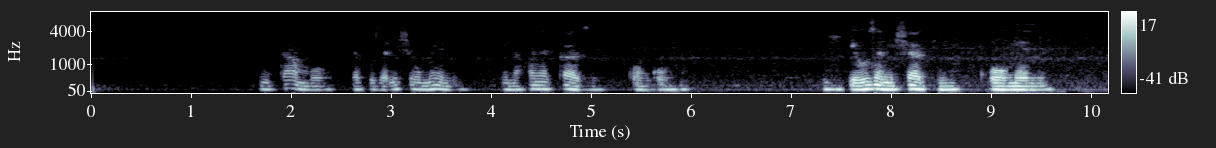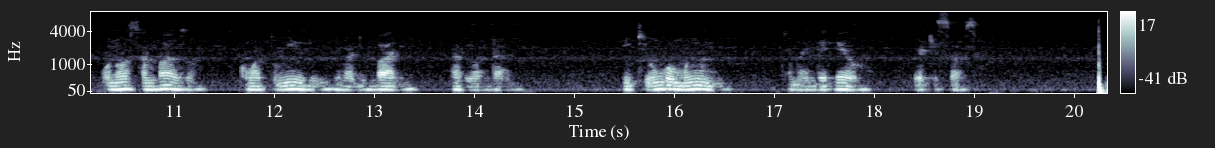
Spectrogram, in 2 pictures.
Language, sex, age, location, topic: Swahili, male, 18-24, Dar es Salaam, government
